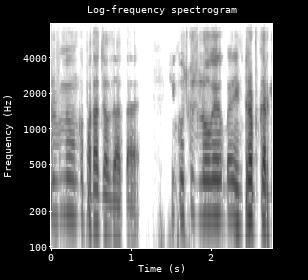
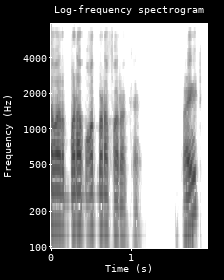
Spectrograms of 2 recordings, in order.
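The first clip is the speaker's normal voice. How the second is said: normal talking voice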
